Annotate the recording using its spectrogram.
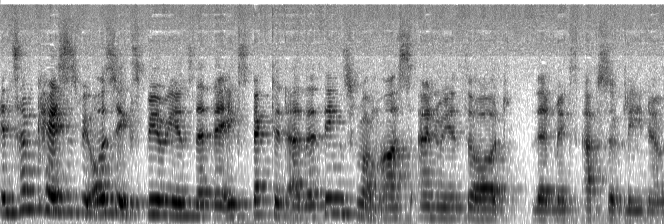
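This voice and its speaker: A woman's lively voice with a German accent at a moderate pace, with noticeable background noise and audible room echo. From Germany, Bremen. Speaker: business funding consultant. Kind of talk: live webinar presentation. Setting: livestream video on social media. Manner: hesitant, many fillers.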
